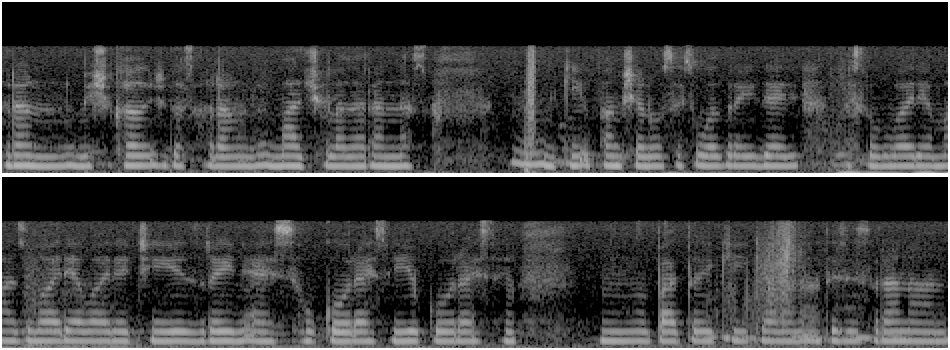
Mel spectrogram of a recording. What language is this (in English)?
Kashmiri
